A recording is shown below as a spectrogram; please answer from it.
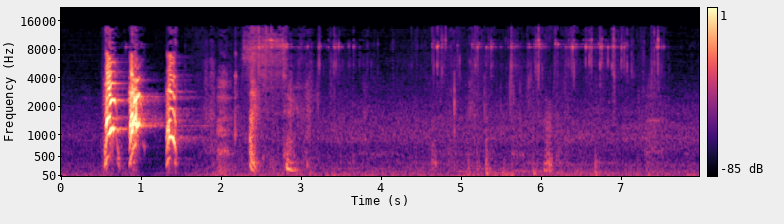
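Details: Chihuahua barking: three sharp, high yapping barks in quick succession near the start, one fainter bark after, then quiet rustling and a high steady hum.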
